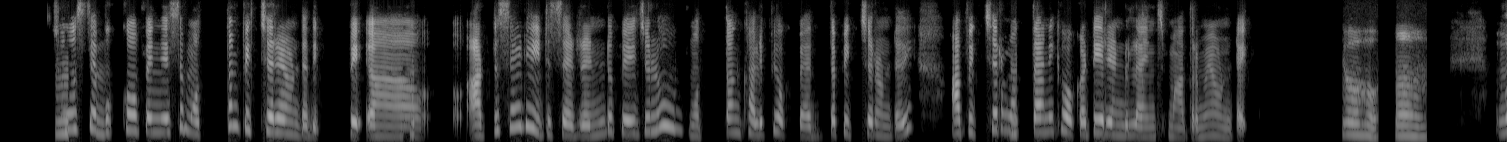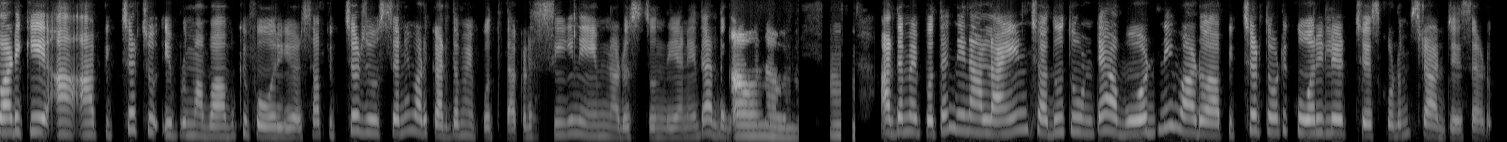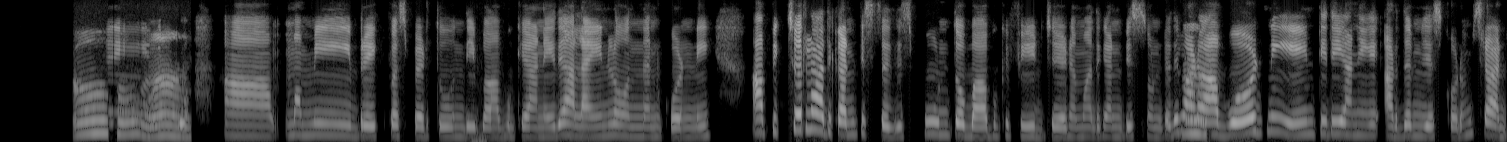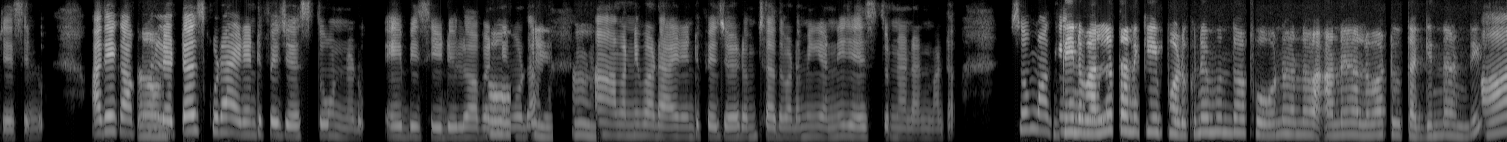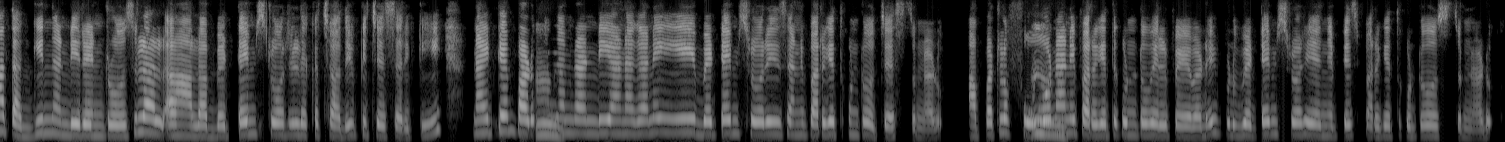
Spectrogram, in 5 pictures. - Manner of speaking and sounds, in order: in English: "బుక్ ఓపెన్"; in English: "సైడ్"; in English: "సైడ్"; in English: "పిక్చర్"; in English: "లైన్స్"; in English: "పిక్చర్"; in English: "ఫోర్ ఇయర్స్"; in English: "పిక్చర్"; in English: "సీన్"; other background noise; in English: "లైన్"; in English: "వర్డ్‌ని"; in English: "పిక్చర్"; in English: "కోరిలేట్"; in English: "స్టార్ట్"; in English: "మమ్మీ బ్రేక్ఫాస్ట్"; in English: "లైన్‌లో"; in English: "పిక్చర్‌లో"; in English: "స్పూన్‌తో"; in English: "ఫీడ్"; in English: "వర్డ్‌ని"; in English: "స్టార్ట్"; in English: "లెటర్స్"; in English: "ఐడెంటిఫై"; in English: "ఏబీసీడిలు"; in English: "ఐడెంటిఫై"; in English: "సో"; in English: "బెడ్ టైమ్ స్టోరీ"; in English: "నైట్ టైమ్"; in English: "బెడ్ టైమ్ స్టోరీస్"; in English: "బెడ్ టైమ్ స్టోరీ"; tapping
- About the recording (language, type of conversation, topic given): Telugu, podcast, రాత్రి బాగా నిద్రపోవడానికి మీ రొటీన్ ఏమిటి?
